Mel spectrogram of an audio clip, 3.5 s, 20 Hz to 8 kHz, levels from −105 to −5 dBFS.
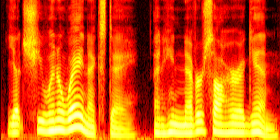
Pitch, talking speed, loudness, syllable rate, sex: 130 Hz, 205 wpm, -18 LUFS, 4.7 syllables/s, male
